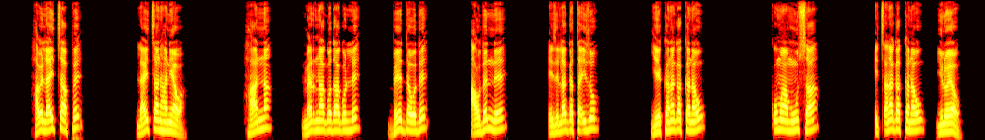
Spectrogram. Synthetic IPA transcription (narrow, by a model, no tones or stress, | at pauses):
hɐwɛlɐjt͡sːaːpːɛ | lɐjt͡sːaːnhɐnɪjaːwa̰ː | haːnːɐ | mɛɾnaːɡɔd̪aːɡɔlːɛ | be̞ːd̪ːɐwɔd̪ɛ | ɐwʊd̪ɛnːɛ | ɛzɪlɐɡːɐt̪ːɐɪzɔ | je̞ːkːɐnɐɡɐkːɐnɐw | kʼʊmaːmuːsːaː | ɪt͡sʼːɐnɐɡɐkːɐnɐw | jɪlɔjɐwɔ̰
